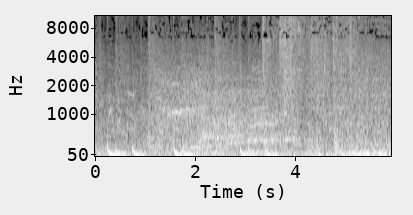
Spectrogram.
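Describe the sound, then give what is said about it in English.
Car engine roaring with skidding tires as a car swings out onto a road and overtakes another car; a loud, continuous, rough rush with the engine pitch sweeping up and down repeatedly. “He swings the car out onto the road, overtakes a car and heads off.”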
